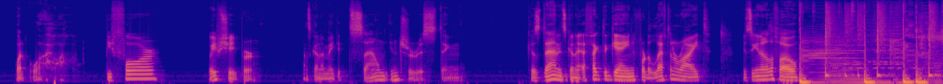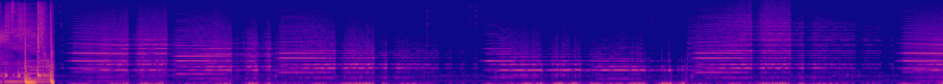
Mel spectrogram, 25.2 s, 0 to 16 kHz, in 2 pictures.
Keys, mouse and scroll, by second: 0.1 click, 2.7 click, 5.7 click, 6.4 click, 7.1 ctrl+y, 7.7 g, 8.0 click, 10.2 l, 10.9 click, 13.2 click, 14.8 click, 17.1-18.3 drag, 18.7 click, 21.1 click, 24.9 click.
